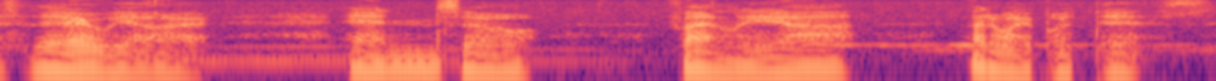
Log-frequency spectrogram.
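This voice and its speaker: A man in a put-on character voice speaks very slowly at a fairly low pitch, sounding strained and guttural. Faint music plays behind him. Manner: fussy, rambling, eager.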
